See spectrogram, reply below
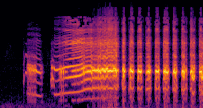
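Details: Red junglefowl hen in the wild calling for a mate: a short note, a pause, then a long swelling harmonic note that runs into a rapid, regular string of loud pulses, roughly five per second.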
